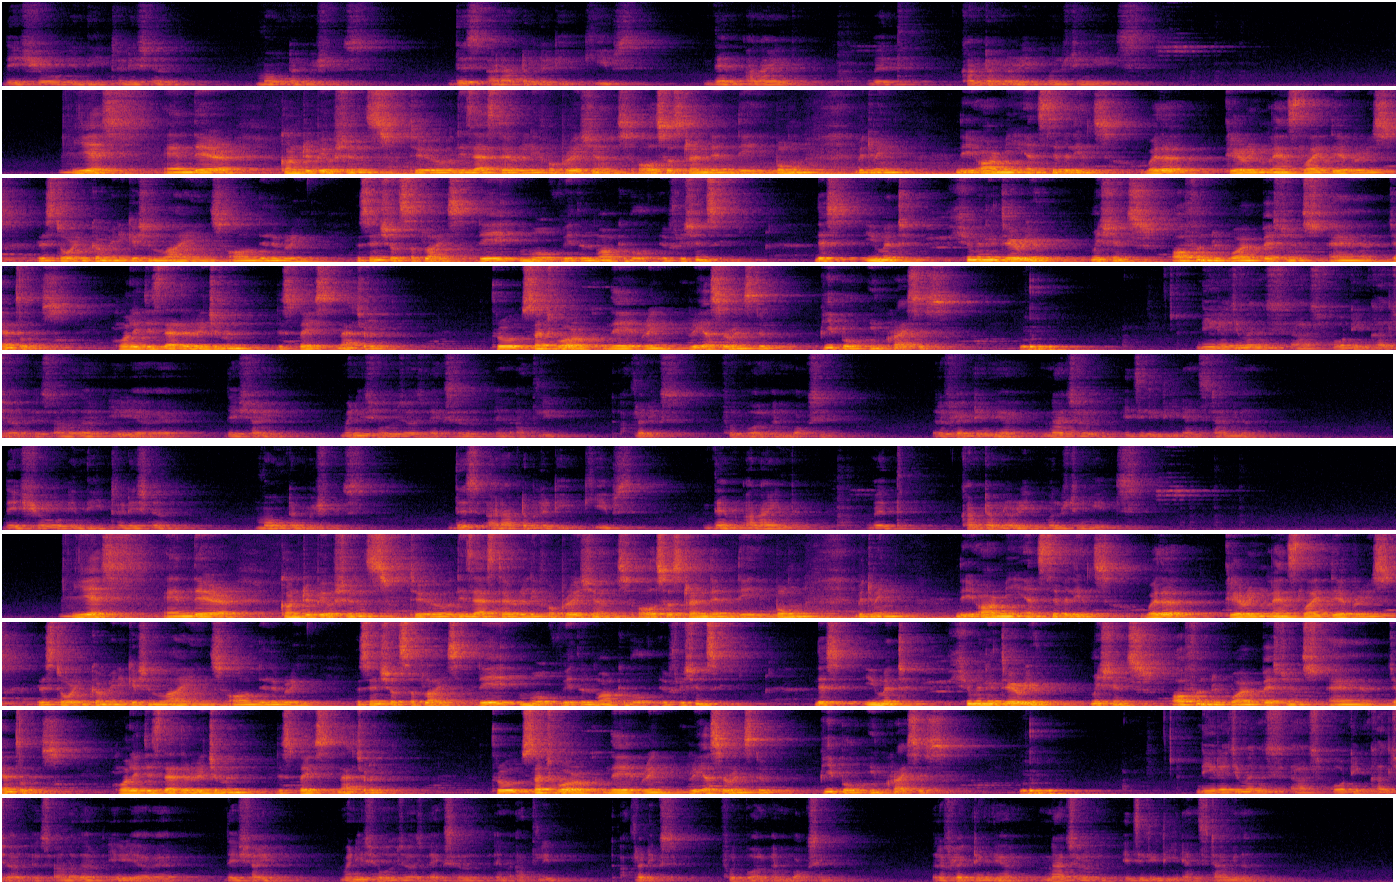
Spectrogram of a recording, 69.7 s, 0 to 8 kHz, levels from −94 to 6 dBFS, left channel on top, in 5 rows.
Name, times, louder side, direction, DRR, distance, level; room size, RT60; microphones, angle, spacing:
voice 1, 0.0-1.7 2.5-3.6 4.5-6.3 7.0-8.0 8.3-9.0 9.6-11.9 53.8-57.5 58.0-58.5 59.1-61.3 62.1-62.5 63.0-64.1 65.1-68.3, right 1 dB, 55° right, 1 dB, 1.3 m, -31 dB
voice 2, 14.5-23.2 23.5-31.0 31.4-35.1 36.0-38.4 38.8-42.5 42.9-45.7 46.7-49.7 50.0-51.3 52.0-52.4, equal, 15° right, 2 dB, 0.5 m, -18 dB
sound 1, 17.7-24.8, left 2 dB, 70° left, 0.7 m, -34 dB
13.5 x 4.7 x 4.6 m, 1.3 s
head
